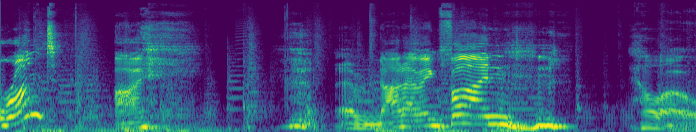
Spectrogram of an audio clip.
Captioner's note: laughs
